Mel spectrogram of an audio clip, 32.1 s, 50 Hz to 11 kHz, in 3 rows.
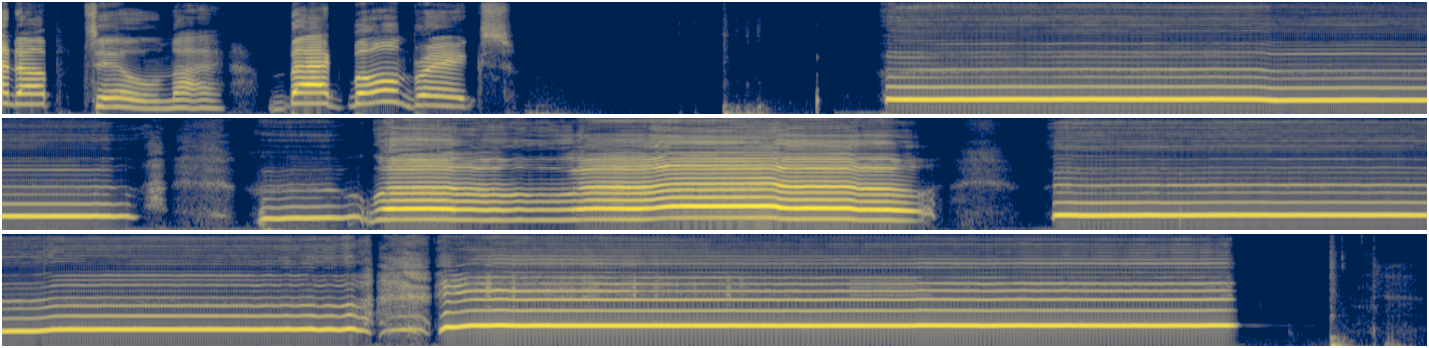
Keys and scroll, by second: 5.4 space, 31.3 space.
